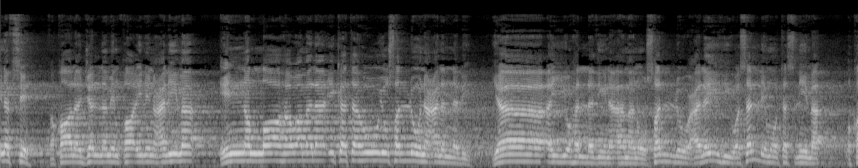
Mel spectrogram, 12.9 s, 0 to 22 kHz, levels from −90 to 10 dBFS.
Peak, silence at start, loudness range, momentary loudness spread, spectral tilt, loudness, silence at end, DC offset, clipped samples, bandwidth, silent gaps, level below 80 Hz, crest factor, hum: -4 dBFS; 0 s; 3 LU; 7 LU; -5.5 dB/octave; -16 LUFS; 0 s; under 0.1%; under 0.1%; 15.5 kHz; none; -50 dBFS; 12 dB; none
